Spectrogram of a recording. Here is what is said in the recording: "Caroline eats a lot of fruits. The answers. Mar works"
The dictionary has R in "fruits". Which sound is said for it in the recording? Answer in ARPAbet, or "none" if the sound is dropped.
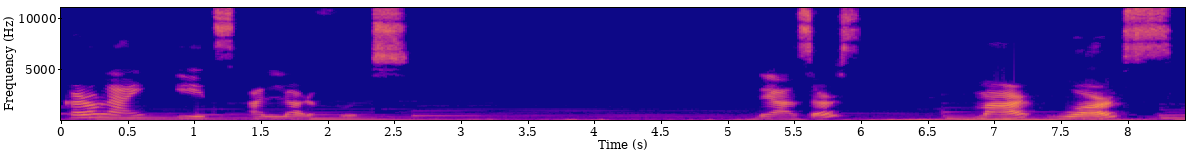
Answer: none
